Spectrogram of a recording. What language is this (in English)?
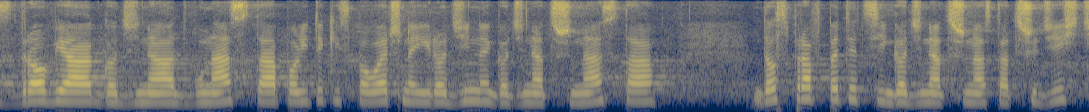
Polish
